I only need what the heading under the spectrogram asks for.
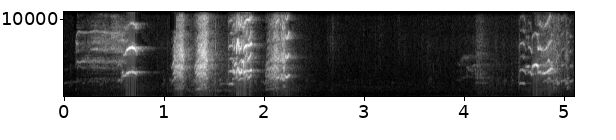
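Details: Cockatoo coming to a tree for food after dark gives a quick run of four or five loud, raspy, broadband squawks. A pause follows, then one more harsh squawk.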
